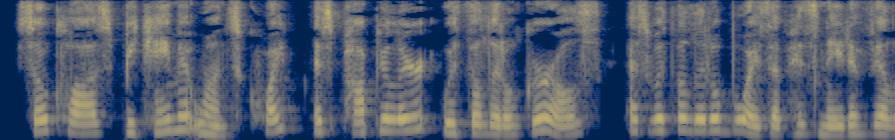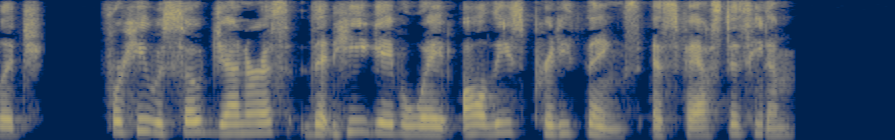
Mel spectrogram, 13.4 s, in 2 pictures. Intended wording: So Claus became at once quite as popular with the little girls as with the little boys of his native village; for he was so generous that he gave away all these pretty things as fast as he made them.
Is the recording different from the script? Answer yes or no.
yes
